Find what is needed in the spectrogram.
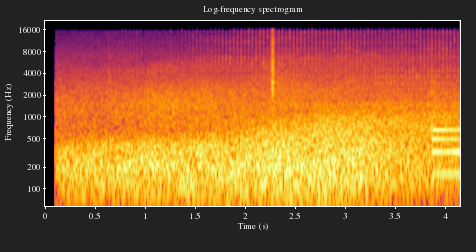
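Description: Steady low rumbling noise with a single faint tick a little past halfway; a guitar note starts just at the end.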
